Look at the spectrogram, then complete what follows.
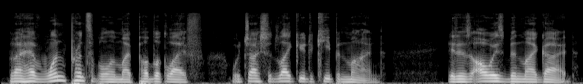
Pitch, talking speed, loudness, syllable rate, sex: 125 Hz, 245 wpm, -17 LUFS, 6.3 syllables/s, male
